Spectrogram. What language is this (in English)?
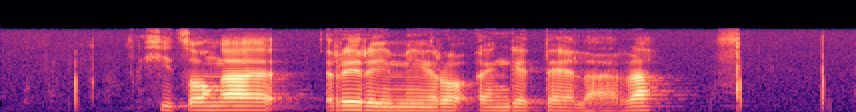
Tsonga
